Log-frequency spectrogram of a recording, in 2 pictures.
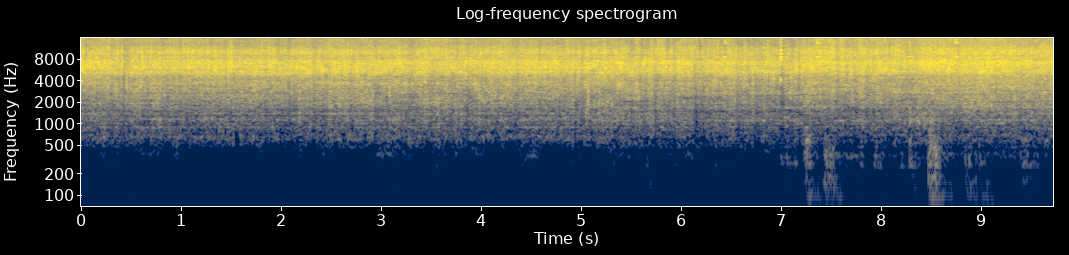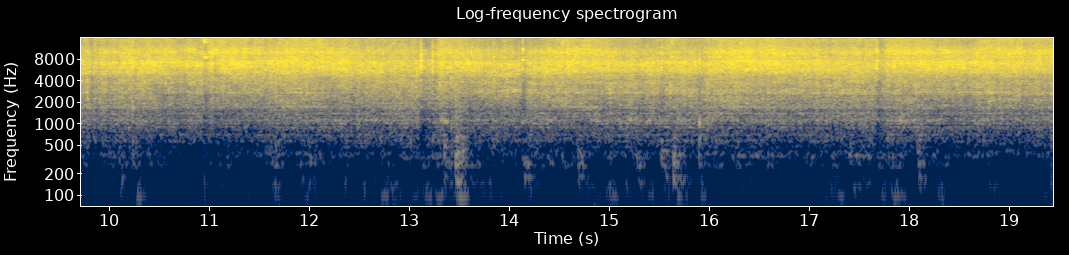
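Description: Potato and cauliflower pieces sizzling steadily in hot oil in a kadhai. From about seven seconds in, a metal slotted spoon scrapes and knocks against the pan now and then as the vegetables are stirred.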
